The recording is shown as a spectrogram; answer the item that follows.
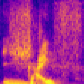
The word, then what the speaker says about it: GIF: Also, Sam, I have a GIF for you real quick. It's important. Give me... Never say GIF in my house ever again. It's pronounced JIF.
